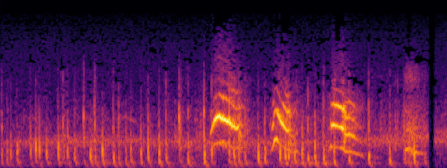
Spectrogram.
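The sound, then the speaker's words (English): Quick, rhythmic horse hoofbeats clip-clop steadily for several seconds. A few loud, high, wavering animal cries are then layered over them as the sound grows louder. “Look back there, that horse.”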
